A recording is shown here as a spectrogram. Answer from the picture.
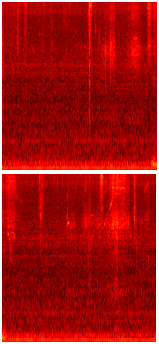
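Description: Faint chewing and small mouth clicks as a man tastes a pastry, over a steady low hum in a car cabin, with a short closed-mouth 'mm' about three seconds in.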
